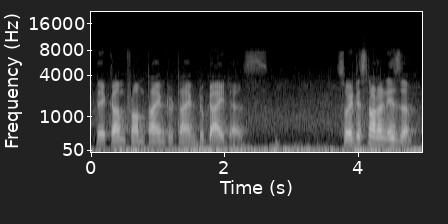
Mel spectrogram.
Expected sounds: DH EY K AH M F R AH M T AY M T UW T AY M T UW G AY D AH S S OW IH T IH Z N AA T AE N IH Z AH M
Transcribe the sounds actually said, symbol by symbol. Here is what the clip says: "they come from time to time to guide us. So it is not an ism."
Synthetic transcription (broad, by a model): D EY K AH M F R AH M T AY M T UW T AY M T UW G AY D AH S S OW IH T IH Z N AA T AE N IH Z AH M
